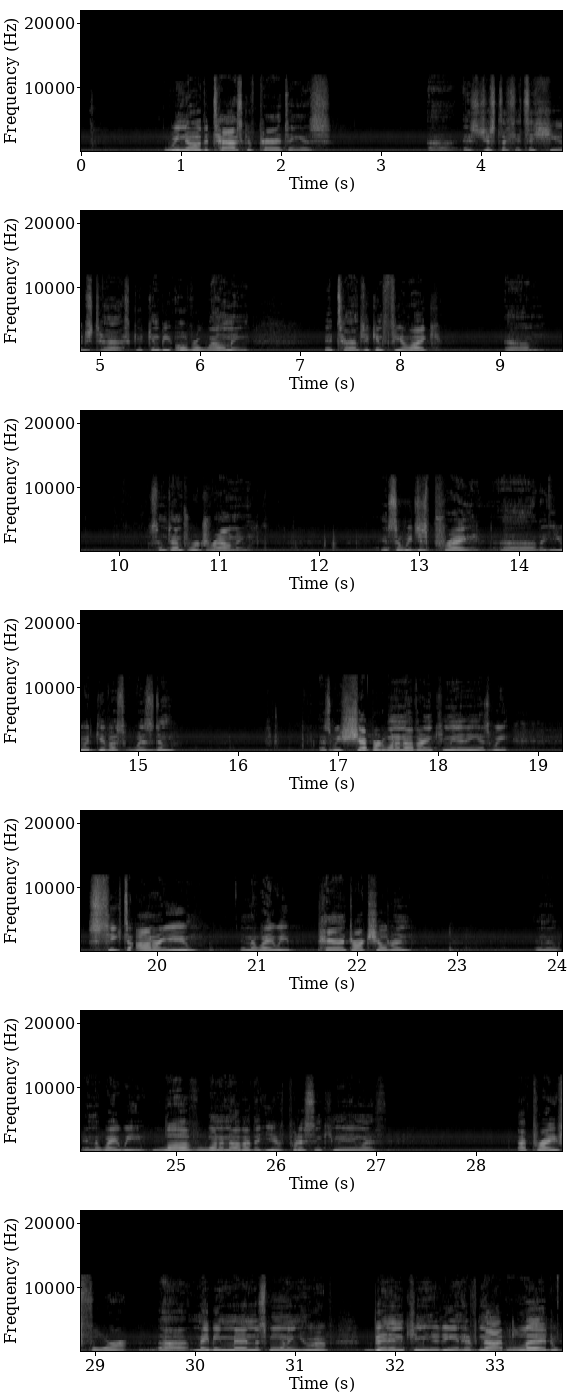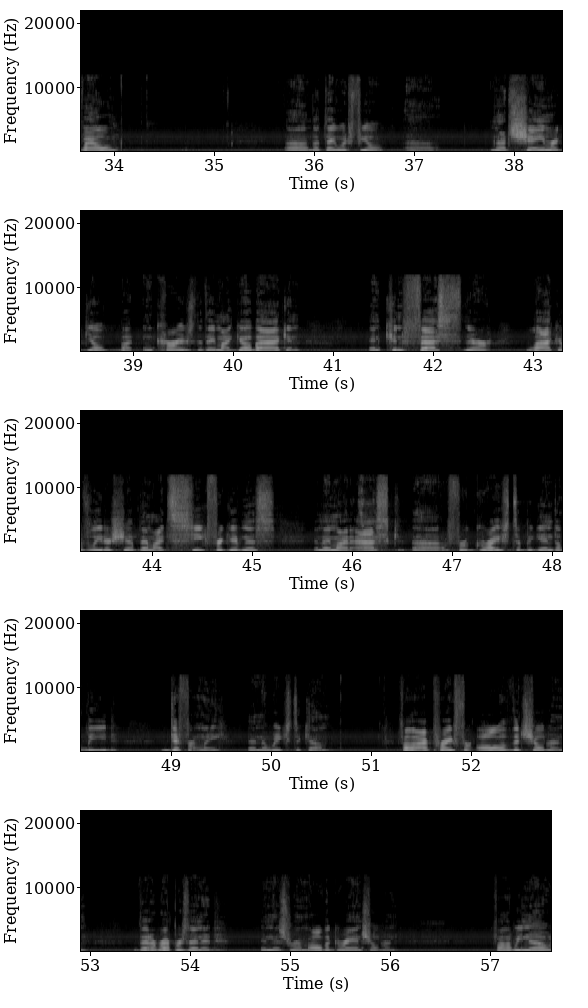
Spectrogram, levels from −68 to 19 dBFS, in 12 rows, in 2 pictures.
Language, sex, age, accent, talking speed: English, male, 30-49, American, 165 wpm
